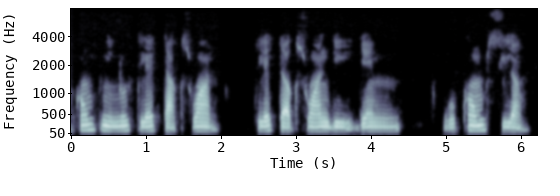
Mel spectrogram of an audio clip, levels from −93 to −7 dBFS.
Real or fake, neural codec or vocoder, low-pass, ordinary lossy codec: real; none; none; none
